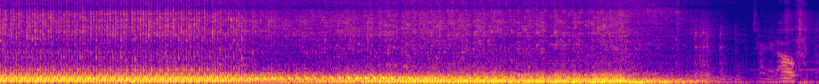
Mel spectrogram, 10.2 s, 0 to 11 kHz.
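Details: VQ35DE-swapped Datsun 260Z on its first day running after ECU and fuel-pump wiring. Loud, raw V6 idle with steady, even throaty pulses for eight seconds, then shut off; runs clean, just unmuffled.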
